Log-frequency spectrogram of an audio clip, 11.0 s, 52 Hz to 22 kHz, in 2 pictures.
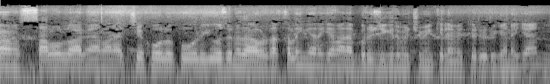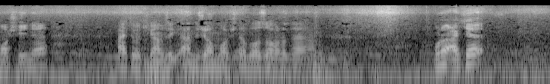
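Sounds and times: man talking: 0.0s - 6.0s
steady low hum: 0.0s - 11.0s.

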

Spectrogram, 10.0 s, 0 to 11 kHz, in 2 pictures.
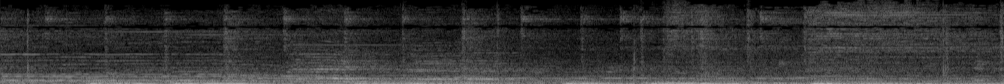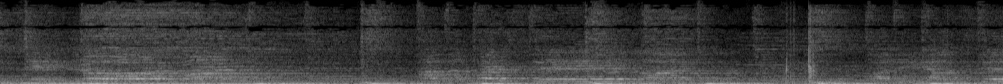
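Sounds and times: choir singing in parts: 0.0s - 10.0s.

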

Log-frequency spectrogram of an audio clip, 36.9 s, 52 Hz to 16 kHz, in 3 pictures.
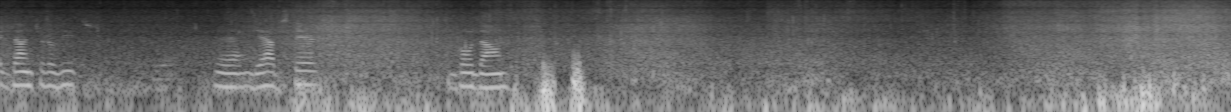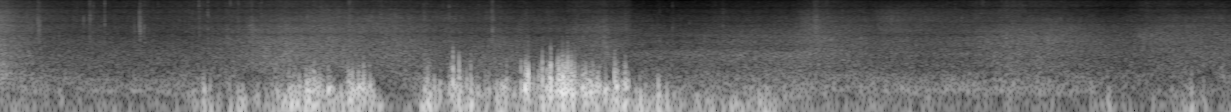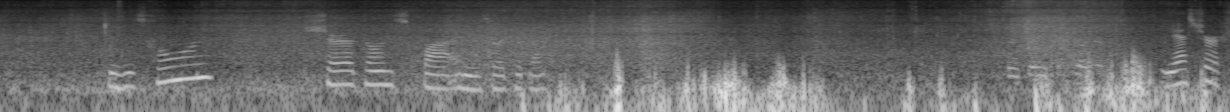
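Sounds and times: wind buffeting microphone: 0.0s - 22.4s, 29.0s - 36.9s
small waves washing onto sand: 0.0s - 36.9s.

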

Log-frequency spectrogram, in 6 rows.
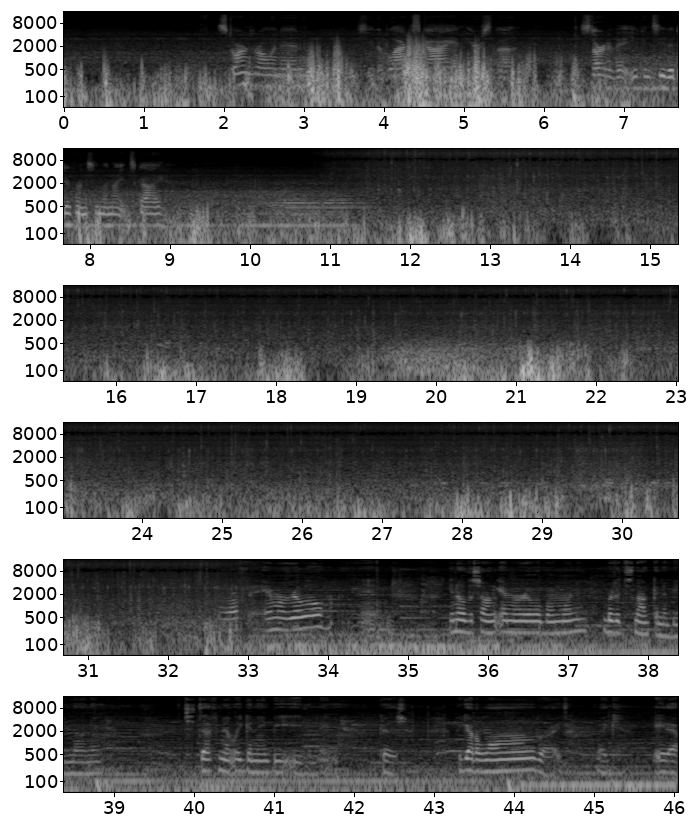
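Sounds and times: gusty wind on microphone: 0.0s - 37.4s
rain hiss: 10.8s - 36.6s.

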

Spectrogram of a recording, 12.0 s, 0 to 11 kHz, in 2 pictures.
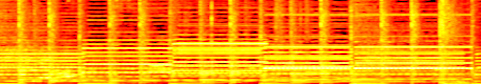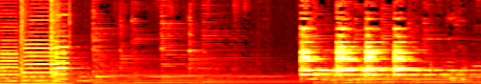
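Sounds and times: music of sustained notes: 0.0s - 12.0s
bell struck and ringing: 9.8s - 12.0s.

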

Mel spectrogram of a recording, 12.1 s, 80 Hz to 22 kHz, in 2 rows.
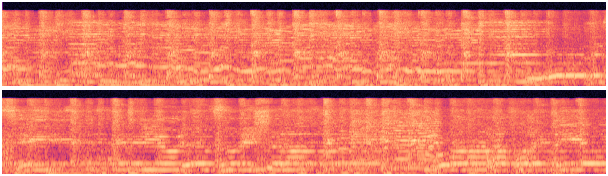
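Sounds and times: electronic keyboard melody: 0.0s - 12.0s
fast percussion rhythm: 0.0s - 12.0s.

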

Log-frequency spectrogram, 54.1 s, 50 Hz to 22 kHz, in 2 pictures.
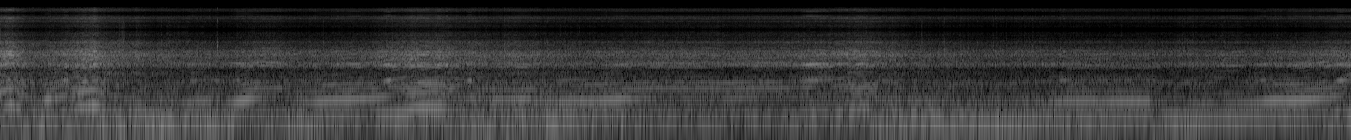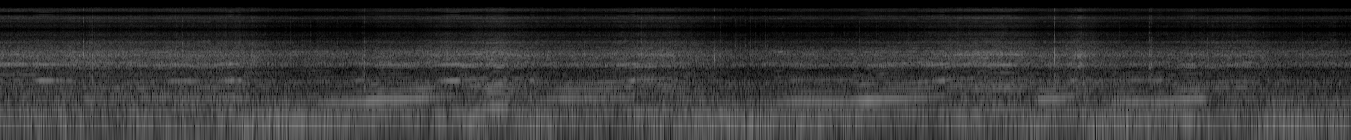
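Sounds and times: snowmobile engine running: 0.0s - 54.0s.

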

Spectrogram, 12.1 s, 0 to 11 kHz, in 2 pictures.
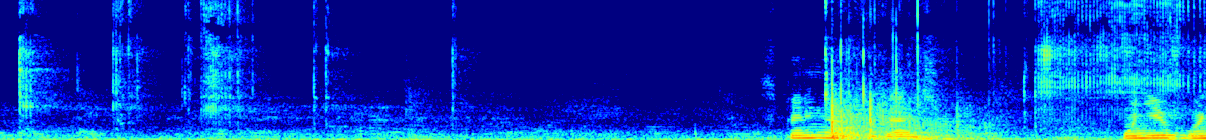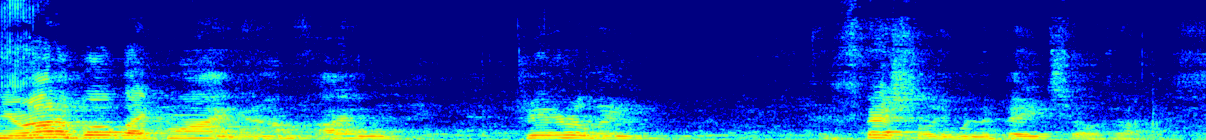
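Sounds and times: fishing reel creaking: 0.0s - 1.8s, 5.1s - 6.2s
fishing reel clicks: 0.0s - 2.4s.

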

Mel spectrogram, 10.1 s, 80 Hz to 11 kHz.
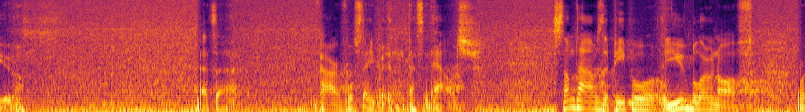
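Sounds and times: low electrical hum: 0.0s - 10.0s
steady hiss: 0.0s - 10.0s.

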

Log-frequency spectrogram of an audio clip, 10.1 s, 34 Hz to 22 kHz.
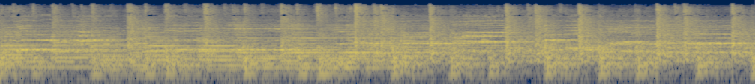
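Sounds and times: drums and cymbals: 0.0s - 10.0s
guitar: 0.0s - 10.0s
piano: 0.0s - 10.0s
voices singing: 0.0s - 10.0s.

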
